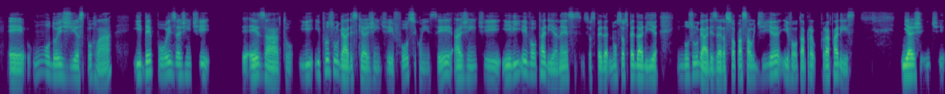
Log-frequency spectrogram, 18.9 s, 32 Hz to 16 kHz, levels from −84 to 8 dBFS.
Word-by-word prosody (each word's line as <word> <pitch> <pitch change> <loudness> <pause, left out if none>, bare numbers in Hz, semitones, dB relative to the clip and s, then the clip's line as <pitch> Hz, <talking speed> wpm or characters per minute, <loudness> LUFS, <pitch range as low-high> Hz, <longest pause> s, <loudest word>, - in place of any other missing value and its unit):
eh, 85 -1 +3 0.2
1 135 +5 -17
ou 135 -2 -3
2 115 0 0
dias 100 -1 +2
por 110 -2 -10
lá, 85 - -1 0.4
e 245 0 0
depois 130 - +1
a 120 - +2
gente 120 0 -3 0.7
e - - -1
exato, 100 -6 +1
e 230 +3 -5
e 260 0 -6
para 160 - -5
os 155 - -2
lugares 105 -9 +2
que 105 - -2
a 95 -1 +2
gente 90 -1 -5
fosse 115 +4 -3
conhecer, 95 +7 -3
a 105 +1 +3
gente 100 -2 -4
iria 115 +6 -2
e - - +2
voltaria, 120 - -1
né. 100 +3 0
S 105 - -4
se - - -14
hospeda 95 0 0
não 110 +4 -8
se 110 - -2
hospedaria 105 -2 +3 0.4
nos 110 +3 -5
lugares, 90 -9 +3
era 95 +1 +2
só 105 - +4
passar 110 0 +3
o 105 0 -2
dia 115 +8 0
e 110 - -4
voltar - - 0
pra - - -1
pra 105 0 +5
Paris, 105 -10 +1 1.0
e 115 +1 +10
a 115 0 +9
gente 115 +1 -2
110 Hz, 160 wpm, -25 LUFS, 95-120 Hz, 1.0 s, e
